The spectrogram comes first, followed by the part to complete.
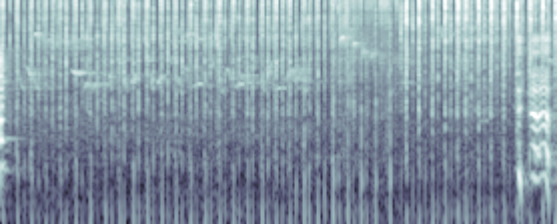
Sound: snapping

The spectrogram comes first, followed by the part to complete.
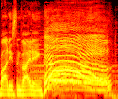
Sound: cheers

